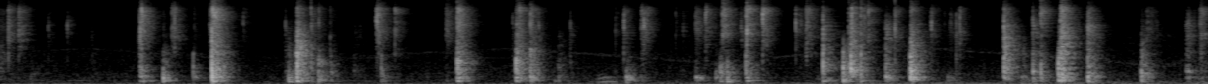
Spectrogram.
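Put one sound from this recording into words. Mahjong tiles clack sharply as hands place and flip them on a table.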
